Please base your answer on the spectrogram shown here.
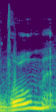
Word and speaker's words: Brougham: oui s'appelle lord boum ça se prononce broom et ça s'écrit brougham et c'est un personnage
